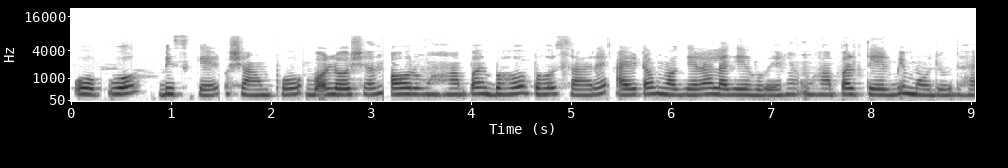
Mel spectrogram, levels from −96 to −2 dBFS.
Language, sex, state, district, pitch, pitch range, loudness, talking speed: Hindi, female, Rajasthan, Nagaur, 230 Hz, 220-240 Hz, -30 LUFS, 140 wpm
